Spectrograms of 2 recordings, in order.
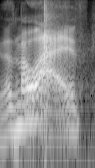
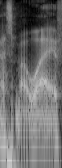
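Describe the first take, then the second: First: It is said in a comic foreign accent. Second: It is said in a smooth, sultry voice. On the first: Being married is old and no longer exciting. "it's like Borat" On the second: Being married is new and exciting. "cool and sleek and, and sexy back in the days"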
